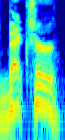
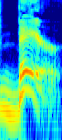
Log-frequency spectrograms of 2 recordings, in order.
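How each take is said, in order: First: The name is said with an audible x sound. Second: The name is said like 'bear', no x sound. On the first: The speaker calls it wrong. "I've been pronouncing the name of this county in Texas" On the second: The speaker calls it right. "and it's Bear"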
